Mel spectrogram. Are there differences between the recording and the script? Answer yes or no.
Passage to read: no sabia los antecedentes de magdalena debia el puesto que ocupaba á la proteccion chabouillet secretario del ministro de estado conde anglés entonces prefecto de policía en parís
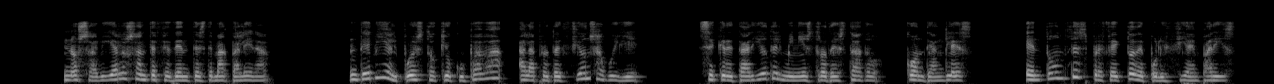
no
